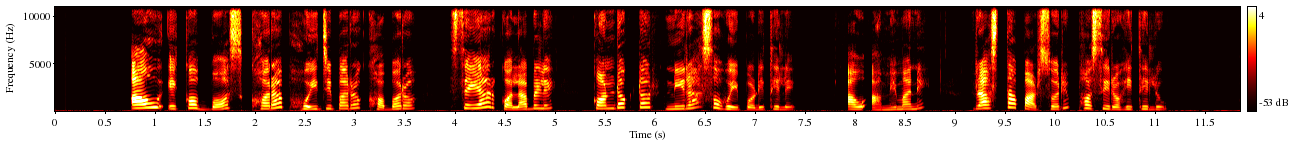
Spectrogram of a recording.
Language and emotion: Odia, sad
